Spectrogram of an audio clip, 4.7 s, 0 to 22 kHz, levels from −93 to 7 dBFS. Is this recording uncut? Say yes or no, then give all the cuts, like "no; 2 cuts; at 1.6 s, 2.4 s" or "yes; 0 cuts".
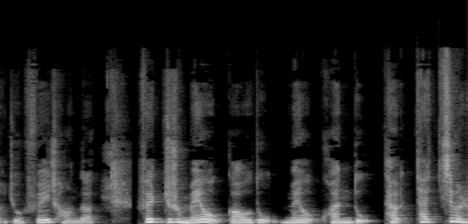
no; 1 cut; at 1.3 s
